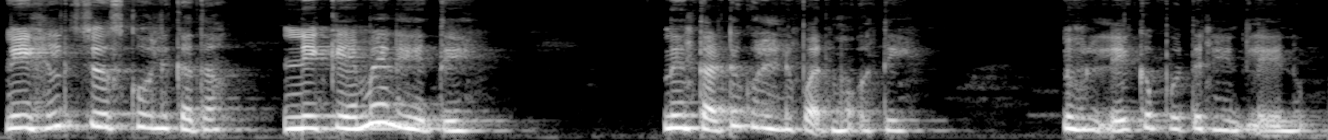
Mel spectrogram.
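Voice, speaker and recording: A woman's voice: high-pitched, moderate pace, mellow, close to an everyday voice. A woman voicing a short-tempered young husband in a read-aloud story, teasing and exasperated.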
